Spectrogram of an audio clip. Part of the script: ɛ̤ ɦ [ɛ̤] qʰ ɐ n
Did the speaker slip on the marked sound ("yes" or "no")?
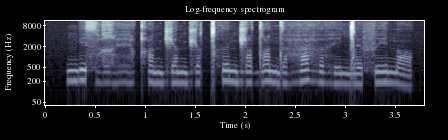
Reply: no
